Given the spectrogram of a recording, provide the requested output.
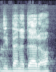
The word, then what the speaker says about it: DiBenedetto: I'm DiBenedetto, aka the, and you're listening to Growing Up Italian Podcast. This is the Growing Up Italian Podcast, and we are here today with our friend DiBenedetto.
